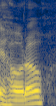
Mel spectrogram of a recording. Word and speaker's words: Hoto: I would say Hoto. Like the T would be kind of soft, basically. Is how you would say it.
